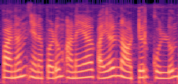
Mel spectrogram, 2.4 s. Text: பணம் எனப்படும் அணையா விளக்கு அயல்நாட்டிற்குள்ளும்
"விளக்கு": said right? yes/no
no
